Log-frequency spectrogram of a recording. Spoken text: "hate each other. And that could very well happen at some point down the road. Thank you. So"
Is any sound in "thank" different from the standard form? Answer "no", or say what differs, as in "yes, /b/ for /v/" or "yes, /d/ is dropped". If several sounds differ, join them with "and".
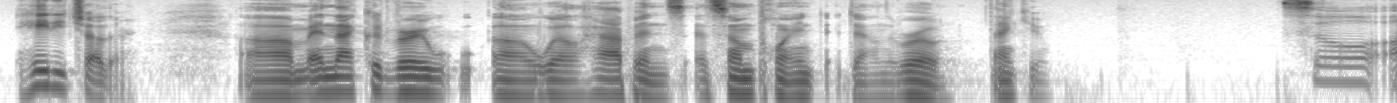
no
